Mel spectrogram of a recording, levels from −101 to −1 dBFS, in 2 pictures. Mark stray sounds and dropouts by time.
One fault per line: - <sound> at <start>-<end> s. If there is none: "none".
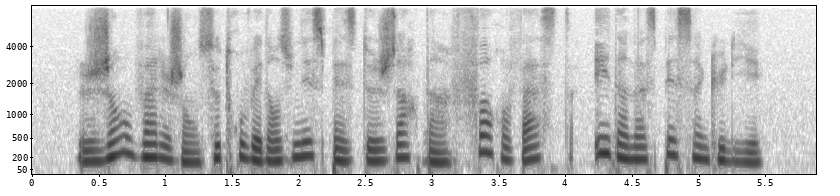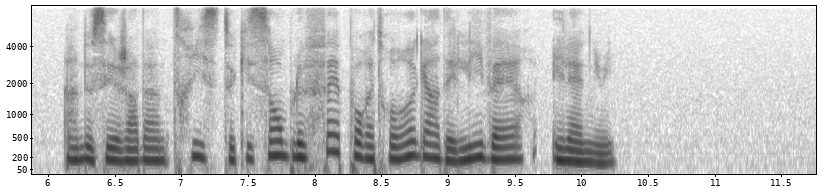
none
